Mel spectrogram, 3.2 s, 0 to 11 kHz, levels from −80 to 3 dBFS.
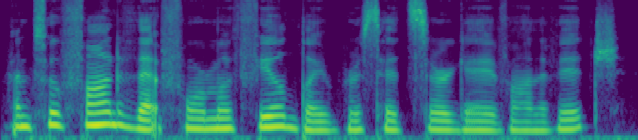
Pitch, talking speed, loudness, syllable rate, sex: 190 Hz, 225 wpm, -16 LUFS, 5.6 syllables/s, female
